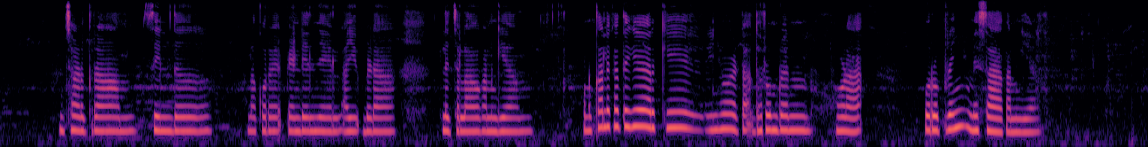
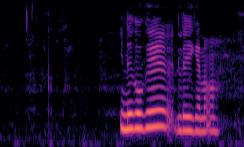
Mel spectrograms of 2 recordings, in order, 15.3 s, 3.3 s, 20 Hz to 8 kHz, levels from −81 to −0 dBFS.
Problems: none marked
